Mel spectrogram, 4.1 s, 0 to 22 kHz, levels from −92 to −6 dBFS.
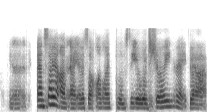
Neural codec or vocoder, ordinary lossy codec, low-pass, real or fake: codec, 16 kHz, 0.5 kbps, FreqCodec, smaller model; none; none; fake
